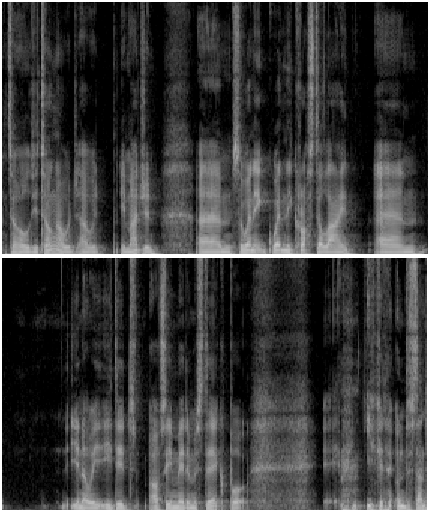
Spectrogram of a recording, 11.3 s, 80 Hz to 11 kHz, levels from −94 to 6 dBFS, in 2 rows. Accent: British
